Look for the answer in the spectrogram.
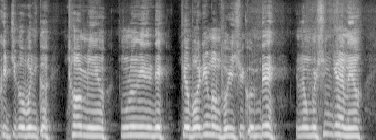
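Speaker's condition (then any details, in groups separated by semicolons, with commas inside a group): Brain lesion disability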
